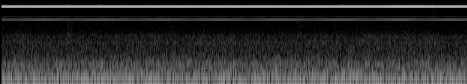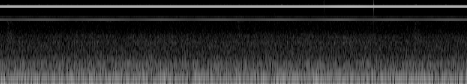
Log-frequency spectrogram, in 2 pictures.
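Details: Simulated tinnitus sound: a steady high-pitched ringing tone over a low hum, presented as the ringing in the ears that people with tinnitus may hear.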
